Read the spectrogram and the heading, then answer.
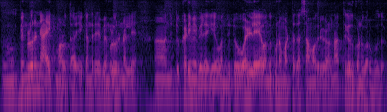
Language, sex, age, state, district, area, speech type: Kannada, male, 18-30, Karnataka, Tumkur, rural, spontaneous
